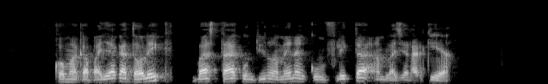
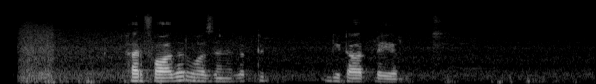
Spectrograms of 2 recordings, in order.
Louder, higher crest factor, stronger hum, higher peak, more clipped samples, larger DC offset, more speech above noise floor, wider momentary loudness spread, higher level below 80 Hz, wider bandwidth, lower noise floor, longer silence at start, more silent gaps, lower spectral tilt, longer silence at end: first, -17 LUFS vs -27 LUFS; second, 18 dB vs 24 dB; neither; first, -2 dBFS vs -6 dBFS; neither; neither; first, 58 dB vs 33 dB; second, 8 LU vs 24 LU; about the same, -62 dBFS vs -66 dBFS; second, 7.8 kHz vs 11 kHz; first, -75 dBFS vs -58 dBFS; first, 0.55 s vs 0.2 s; neither; about the same, -5 dB/octave vs -6 dB/octave; second, 0.95 s vs 1.95 s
